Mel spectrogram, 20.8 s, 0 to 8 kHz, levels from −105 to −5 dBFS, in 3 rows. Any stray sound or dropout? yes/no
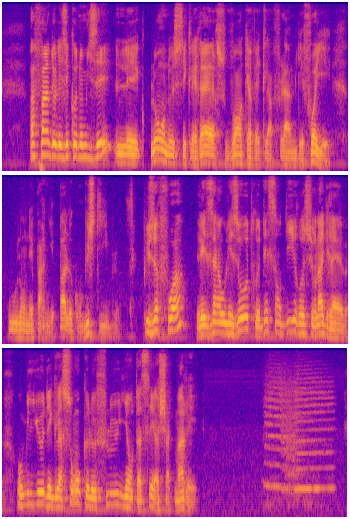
yes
